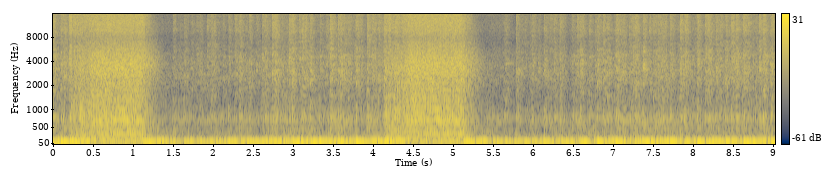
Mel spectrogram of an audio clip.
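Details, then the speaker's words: Carbureted engine, warmed up, just tuned (idle mixture screws out a quarter turn on all four): lumpy idle, two sharp revs breaking up near the top, stumble or miss around 3000 rpm; original plugs not yet swapped. "well now it seems like i got something new could use a little bit more snot bogging is bad when it could put in gear but right at around three grand it's like a stumble or a miss or something kind of weird there"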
